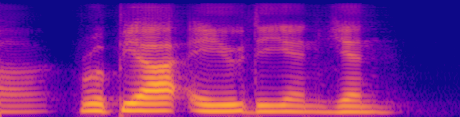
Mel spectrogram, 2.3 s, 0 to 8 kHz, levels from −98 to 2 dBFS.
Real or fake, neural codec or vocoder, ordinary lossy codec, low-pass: fake; codec, 16 kHz, about 1 kbps, DyCAST, with the encoder's durations; none; 7.2 kHz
